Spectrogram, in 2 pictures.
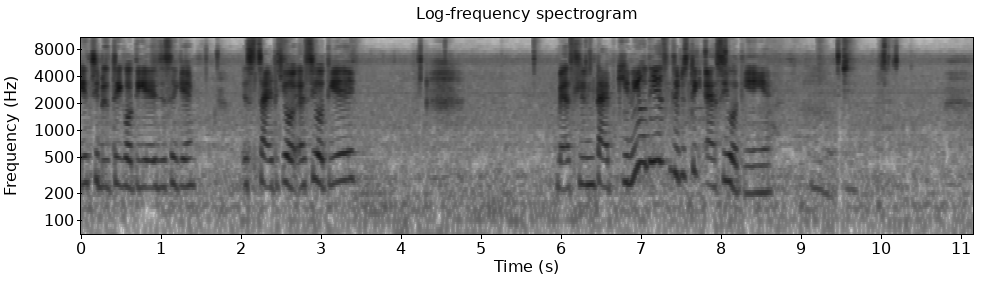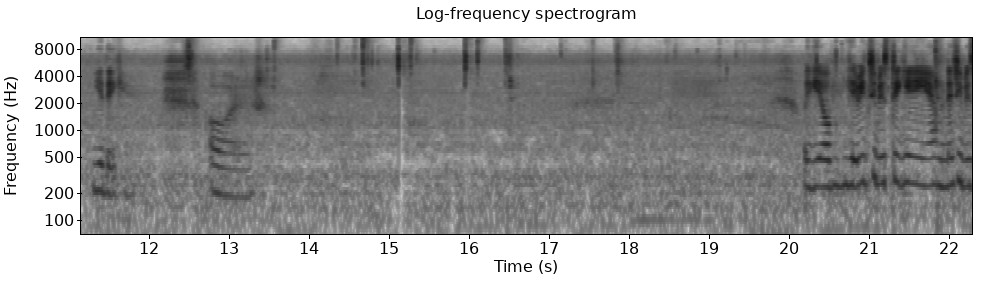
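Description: Small plastic tubes tap and click as they are handled.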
